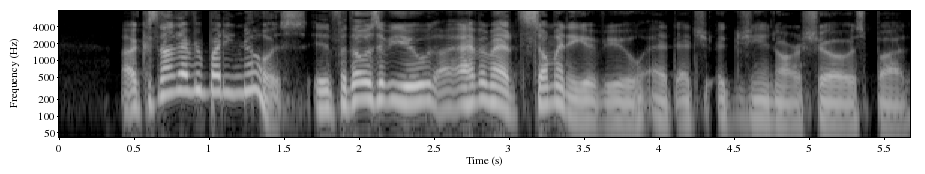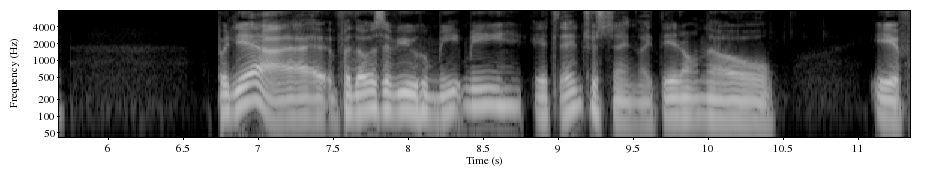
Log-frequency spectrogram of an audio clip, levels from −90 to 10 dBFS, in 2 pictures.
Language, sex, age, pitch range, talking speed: English, male, 30-49, 95-120 Hz, 210 wpm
